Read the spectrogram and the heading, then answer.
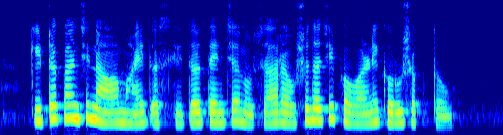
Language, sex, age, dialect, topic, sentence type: Marathi, female, 56-60, Southern Konkan, agriculture, statement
